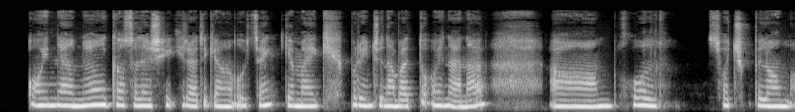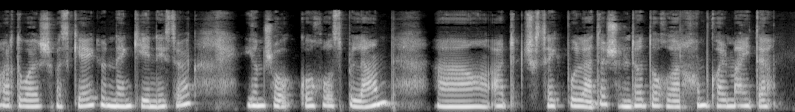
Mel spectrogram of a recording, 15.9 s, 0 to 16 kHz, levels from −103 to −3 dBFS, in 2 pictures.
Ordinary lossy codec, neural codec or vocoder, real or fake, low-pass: none; codec, 24 kHz, 0.9 kbps, WavTokenizer, medium speech release version 1; fake; 10.8 kHz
